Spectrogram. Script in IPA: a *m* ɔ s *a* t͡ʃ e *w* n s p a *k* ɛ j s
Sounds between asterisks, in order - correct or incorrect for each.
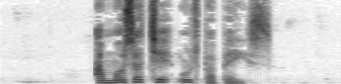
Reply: correct, correct, incorrect: u, incorrect: p

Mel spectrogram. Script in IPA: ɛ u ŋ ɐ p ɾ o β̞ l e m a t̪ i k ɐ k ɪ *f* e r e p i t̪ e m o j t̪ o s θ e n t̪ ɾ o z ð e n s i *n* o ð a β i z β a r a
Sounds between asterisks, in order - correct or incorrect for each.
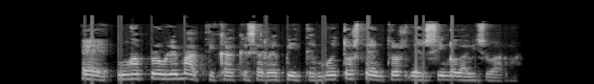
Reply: incorrect: s, correct

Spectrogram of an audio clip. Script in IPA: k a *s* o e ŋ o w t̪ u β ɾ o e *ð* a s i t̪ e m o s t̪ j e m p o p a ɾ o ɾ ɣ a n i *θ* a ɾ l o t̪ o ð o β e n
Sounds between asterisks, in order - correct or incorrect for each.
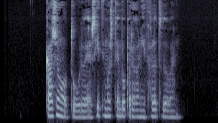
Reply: correct, incorrect: none, correct

